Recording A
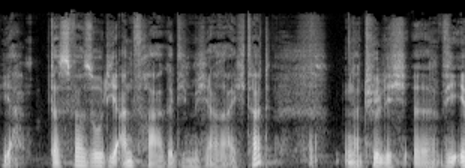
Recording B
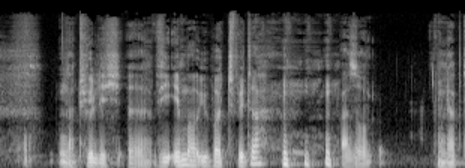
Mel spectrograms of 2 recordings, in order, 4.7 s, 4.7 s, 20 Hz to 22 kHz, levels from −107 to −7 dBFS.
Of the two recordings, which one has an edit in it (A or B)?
B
